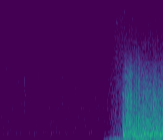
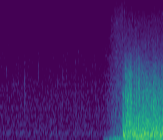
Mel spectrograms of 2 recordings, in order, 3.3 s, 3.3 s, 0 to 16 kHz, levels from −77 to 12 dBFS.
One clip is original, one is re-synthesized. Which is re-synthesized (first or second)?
second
